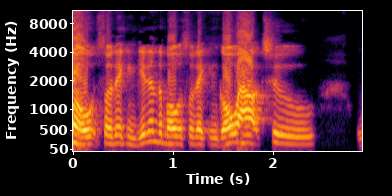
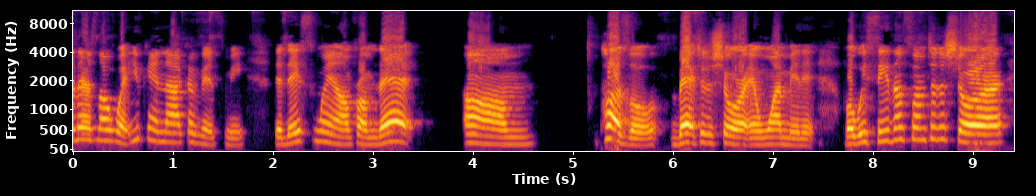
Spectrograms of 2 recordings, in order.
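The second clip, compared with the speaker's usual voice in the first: normal talking voice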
